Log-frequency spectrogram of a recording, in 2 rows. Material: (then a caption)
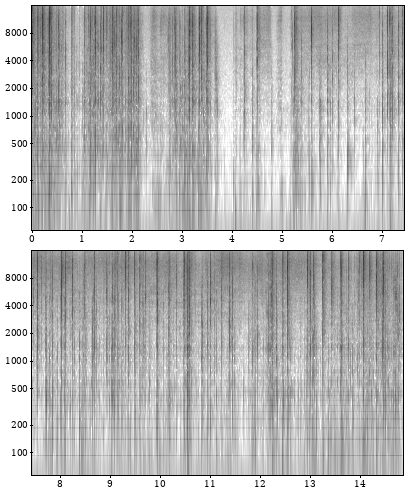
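Metallized plastic. Gloved hands squeeze and crinkle a partly full Doritos chip bag made of metallized plastic. The result is a dense, bright crackling and rustling with many sharp crinkles and little low end, pausing briefly near the 4-second mark before the crinkling resumes.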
